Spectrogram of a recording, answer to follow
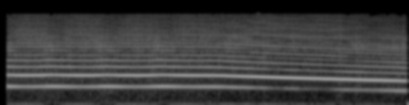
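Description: Hand-cranked siren wailing loudly at a steady pitch. In the second half its pitch slides down as the cranking stops and the rotor winds down.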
